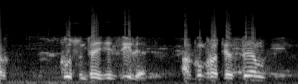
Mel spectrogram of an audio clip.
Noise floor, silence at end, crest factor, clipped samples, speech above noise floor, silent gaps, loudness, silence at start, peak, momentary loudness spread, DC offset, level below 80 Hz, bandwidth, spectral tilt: -39 dBFS; 0.15 s; 12 dB; under 0.1%; 22 dB; none; -18 LUFS; 0 s; -6 dBFS; 7 LU; under 0.1%; -52 dBFS; 10.5 kHz; -4.5 dB/octave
